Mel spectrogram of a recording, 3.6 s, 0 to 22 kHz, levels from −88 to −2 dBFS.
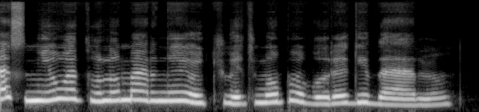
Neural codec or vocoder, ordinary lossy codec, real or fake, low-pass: codec, 44.1 kHz, 2.6 kbps, SNAC; none; fake; none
